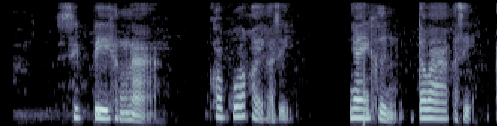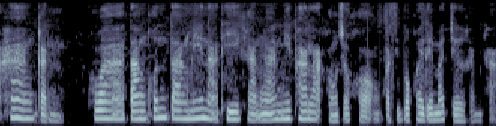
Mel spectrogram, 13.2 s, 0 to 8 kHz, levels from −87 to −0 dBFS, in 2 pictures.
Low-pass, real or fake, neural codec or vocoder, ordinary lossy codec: 7.2 kHz; real; none; none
